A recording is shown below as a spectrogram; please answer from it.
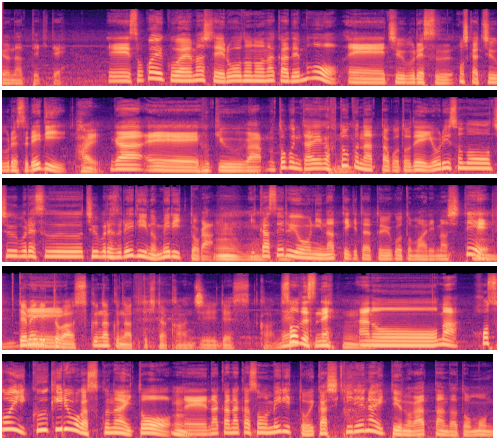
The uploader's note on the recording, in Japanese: シマノバイカーズフェスティバル2023 ブース突撃訪問前編。収録地： 長野県諏訪郡富士見町 「富士見パノラマリゾート」。収録機材： ZOOM F3 (レコーダー)、AKG D5, C3000B（マイク）。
